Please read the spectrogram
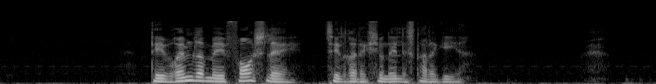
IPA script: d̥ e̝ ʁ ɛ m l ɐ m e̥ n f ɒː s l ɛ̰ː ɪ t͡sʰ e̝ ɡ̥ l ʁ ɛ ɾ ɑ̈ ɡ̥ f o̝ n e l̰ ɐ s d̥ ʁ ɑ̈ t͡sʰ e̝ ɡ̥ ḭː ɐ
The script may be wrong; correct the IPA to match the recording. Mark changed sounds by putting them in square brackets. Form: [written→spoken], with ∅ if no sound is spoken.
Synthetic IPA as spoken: d̥ e̝ ʁ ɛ m l ɐ m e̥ [n→∅] f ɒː s l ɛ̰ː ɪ t͡sʰ e̝ [ɡ̥→∅] l ʁ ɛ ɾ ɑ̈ ɡ̥ [f→ɕ] o̝ n e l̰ [ɐ→ə] s d̥ ʁ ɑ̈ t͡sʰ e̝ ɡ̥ ḭː ɐ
